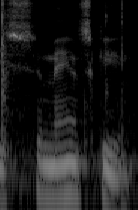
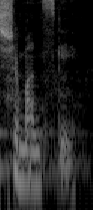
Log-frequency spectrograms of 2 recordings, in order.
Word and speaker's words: Shamansky: Uh then we have Samansski. Feel free to use the proper pronunciation. My last name is Shamansky.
